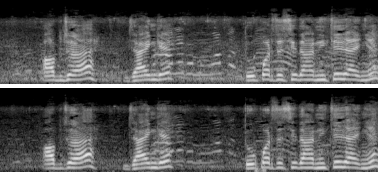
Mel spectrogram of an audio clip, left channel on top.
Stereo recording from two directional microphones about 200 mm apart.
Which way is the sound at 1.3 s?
40° right (ahead or behind).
